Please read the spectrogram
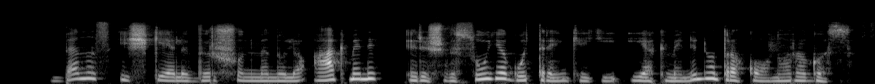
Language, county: Lithuanian, Telšiai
